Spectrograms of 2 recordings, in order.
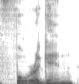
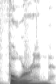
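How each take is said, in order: First: Every silent letter is sounded out. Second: The silent letters stay silent. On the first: "if you hear" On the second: "that means"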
